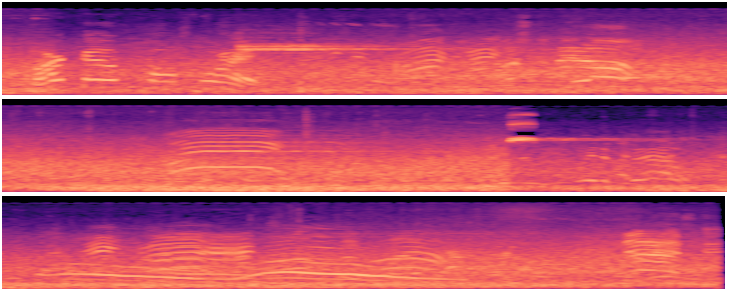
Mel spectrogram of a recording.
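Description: Short shouts and calls from several voices at intervals over steady outdoor background noise, with one longer call that slides in pitch near the end.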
